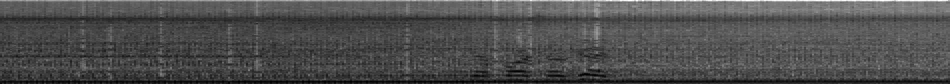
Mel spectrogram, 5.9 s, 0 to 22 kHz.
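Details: VW ALH TDI diesel idling after injection pump head seal replacement and fuel line bleeding; even clatter at steady idle, about 200 beats a minute, no misses or hunting; no leaks afterward, normal idle.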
